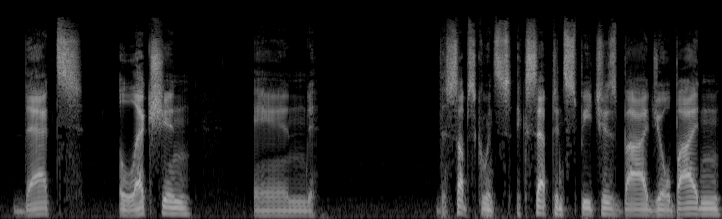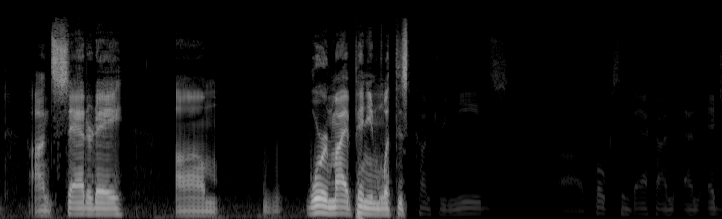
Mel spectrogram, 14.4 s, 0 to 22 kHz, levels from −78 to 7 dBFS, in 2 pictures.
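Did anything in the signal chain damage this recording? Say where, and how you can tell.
Yes. From 11.29 s to the end at 14.45 s, right after "in my opinion what", the speech drops by about 38 dB to a faint residue. That is one channel inverted, likely from reversed-polarity wiring, so the centred voice cancels in the mono sum.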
